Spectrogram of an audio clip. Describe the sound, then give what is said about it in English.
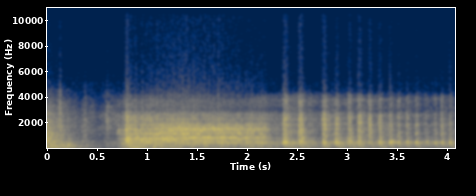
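An old car engine grinds and wheezes as the car is started, then sputters into a rapid, uneven chugging rhythm of repeated bursts. It is loud, with a thin, old-radio tone and no talking. “Now, look, stop with the jokes and start the car, will you?”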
